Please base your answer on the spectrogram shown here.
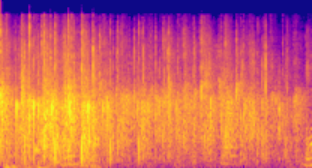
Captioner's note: applause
